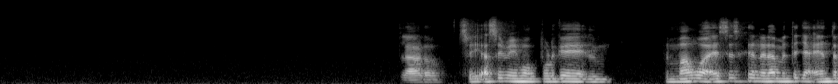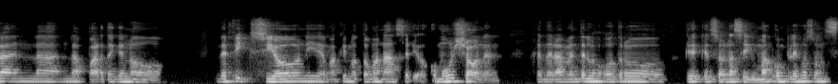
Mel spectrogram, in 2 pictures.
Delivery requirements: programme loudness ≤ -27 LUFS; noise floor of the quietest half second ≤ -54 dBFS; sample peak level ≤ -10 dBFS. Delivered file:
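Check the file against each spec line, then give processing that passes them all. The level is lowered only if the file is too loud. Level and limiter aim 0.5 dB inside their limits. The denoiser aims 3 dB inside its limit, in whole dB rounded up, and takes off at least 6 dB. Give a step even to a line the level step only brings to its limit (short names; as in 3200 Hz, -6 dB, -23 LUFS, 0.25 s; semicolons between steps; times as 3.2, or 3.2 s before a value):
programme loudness -19.0 LUFS: fail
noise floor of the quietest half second -62 dBFS: OK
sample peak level -3.0 dBFS: fail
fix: gain -8.5 dB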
